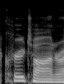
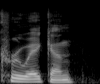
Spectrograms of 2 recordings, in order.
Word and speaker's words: Cruachan: That was Crouton right there with the Queen. And then, not Crouton? – I mean, I think they wanted to be pronounced Crouacan.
